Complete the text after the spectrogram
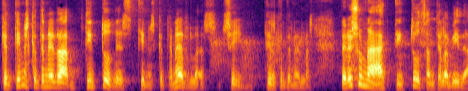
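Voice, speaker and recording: A man with a fairly high pitch and vocal fry speaks at a fairly quick pace, his pitch swinging very widely. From Costa da Morte, Galicia; raised in A Coruña; Galicia. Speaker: film director, screenwriter and voice actor; voice actor. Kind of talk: casual interview chat. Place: hall. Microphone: lapel.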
